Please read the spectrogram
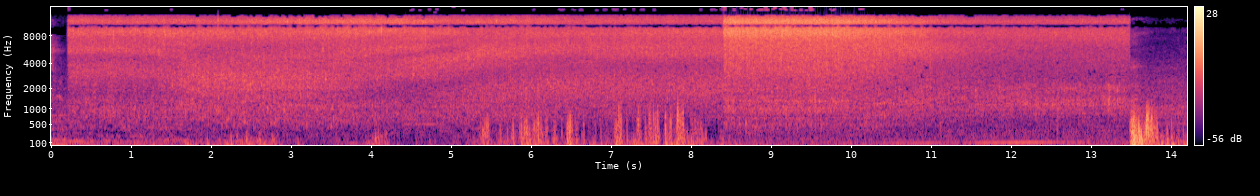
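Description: Small artificial rock waterfall splashing steadily into its pool, with low bumps on the microphone in the middle and a loud thump near the end.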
